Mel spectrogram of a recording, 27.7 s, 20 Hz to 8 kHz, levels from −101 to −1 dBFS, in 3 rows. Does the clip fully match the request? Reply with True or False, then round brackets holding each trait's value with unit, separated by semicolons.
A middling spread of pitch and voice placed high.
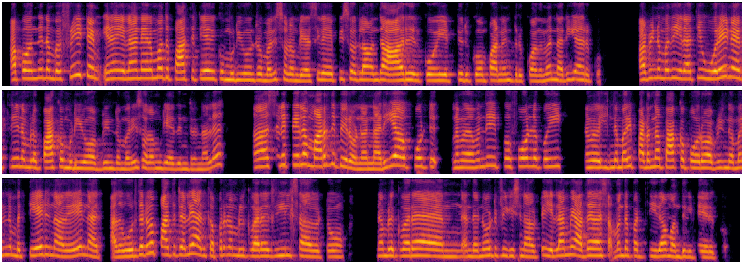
True (4.0 semitones; 245 Hz)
